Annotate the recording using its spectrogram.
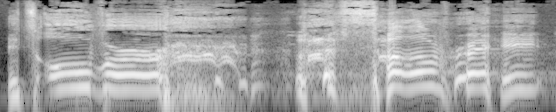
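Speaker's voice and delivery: high, loud hammed-up cheer with a laugh; mock cheering. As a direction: ham up a giddy victory party. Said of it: "Are they like".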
